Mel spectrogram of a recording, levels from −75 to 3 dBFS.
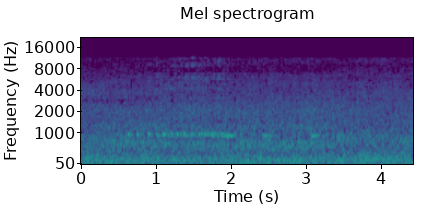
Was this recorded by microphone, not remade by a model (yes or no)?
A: yes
